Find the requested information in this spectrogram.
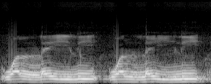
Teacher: ya sukun yang dia adalah lin itu jangan sampai dia menjadi e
